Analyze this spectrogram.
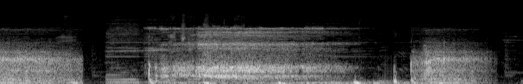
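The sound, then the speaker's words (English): Breathing straight into a microphone by someone complaining of a sore lung: a few loud, airy breaths and sighs with short pauses between them. “Let me just breathe into the microphone.”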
